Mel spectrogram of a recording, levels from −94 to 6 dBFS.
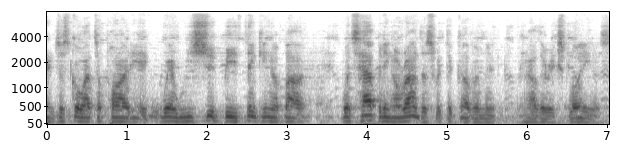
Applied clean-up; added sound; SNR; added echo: neural separator model SepFormer DNS4.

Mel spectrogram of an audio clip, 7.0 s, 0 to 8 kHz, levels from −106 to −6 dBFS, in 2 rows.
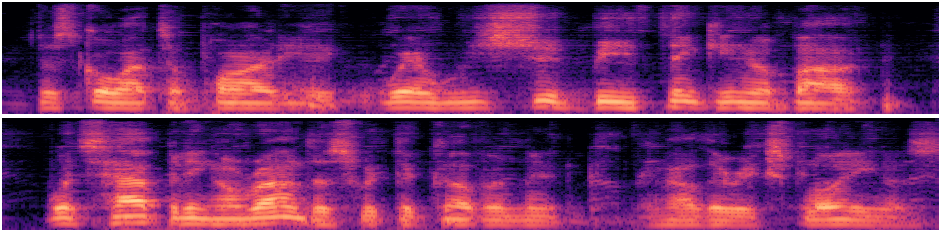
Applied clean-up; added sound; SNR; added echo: neural mask model DeepFilterNet 3.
